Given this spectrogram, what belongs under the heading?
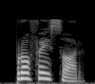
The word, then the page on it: prof: Indonesian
